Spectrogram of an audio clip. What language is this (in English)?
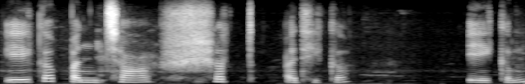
Sanskrit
